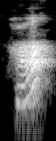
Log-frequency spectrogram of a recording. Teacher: Second tone is a rising tone. Rise from level 3 to level 5 pitch. It goes up.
